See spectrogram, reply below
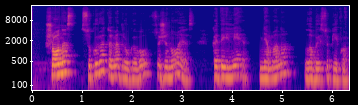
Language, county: Lithuanian, Kaunas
